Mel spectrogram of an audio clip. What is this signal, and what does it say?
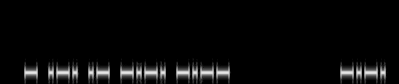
Morse code, heard as a keyed tone, about 30 wpm, 550 Hz. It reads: TRACY C
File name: Ultimate Word List / 30WPM Ultimate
